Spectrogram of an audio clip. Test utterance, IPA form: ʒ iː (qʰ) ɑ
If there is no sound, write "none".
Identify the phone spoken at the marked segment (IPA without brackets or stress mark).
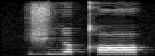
qʰ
